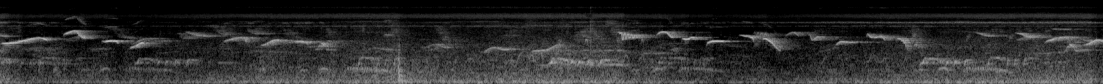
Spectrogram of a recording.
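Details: Long, lively White-rumped shama song: rapid sequences of sharp whistled upslurs and downslurs, repeated in bursts with lower warbled notes between, over constant background hiss.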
